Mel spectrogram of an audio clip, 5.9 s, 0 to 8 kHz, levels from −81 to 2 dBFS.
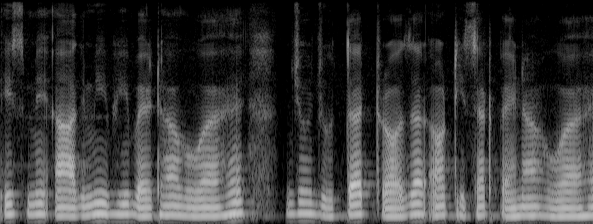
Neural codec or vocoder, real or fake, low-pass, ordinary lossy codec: none; real; none; none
